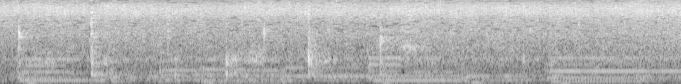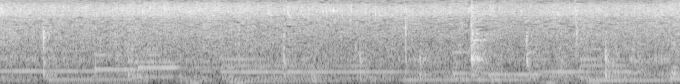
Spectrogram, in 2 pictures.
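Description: Onions sautéed in a pan for chutney give off a steady, loud sizzle, with frequent scraping stirs of a spoon against the pan and no talking.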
